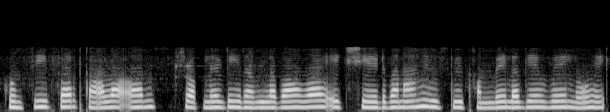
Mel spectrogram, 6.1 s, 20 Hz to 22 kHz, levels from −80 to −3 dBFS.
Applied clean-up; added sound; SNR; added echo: neural separator model SepFormer WHAMR!.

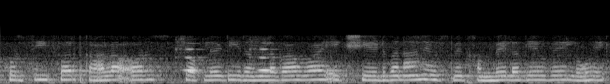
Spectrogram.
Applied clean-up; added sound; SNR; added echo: none; Wind instrument, woodwind instrument; 4 dB; reverberation time 0.9 s.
